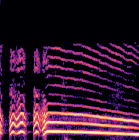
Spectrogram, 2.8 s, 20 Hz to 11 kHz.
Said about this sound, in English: Well, anyway, humans have relied on roosters to wake them up for nearly 5,000 years. Wake up, everybody! Roosters have a distinctive crow.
